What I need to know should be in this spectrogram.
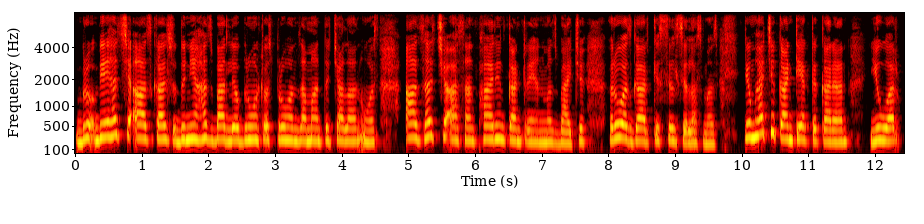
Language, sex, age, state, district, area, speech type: Kashmiri, female, 18-30, Jammu and Kashmir, Bandipora, rural, spontaneous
